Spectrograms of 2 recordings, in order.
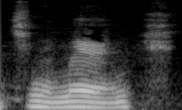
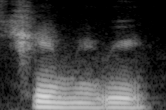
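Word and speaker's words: Chiemere: You're not going to call me Chinemere, no, it's Chimere, literally Chi-E-Mere, right?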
